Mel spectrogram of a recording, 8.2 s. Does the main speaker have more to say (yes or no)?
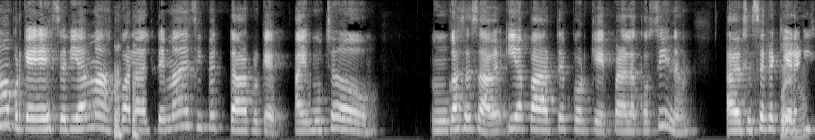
yes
